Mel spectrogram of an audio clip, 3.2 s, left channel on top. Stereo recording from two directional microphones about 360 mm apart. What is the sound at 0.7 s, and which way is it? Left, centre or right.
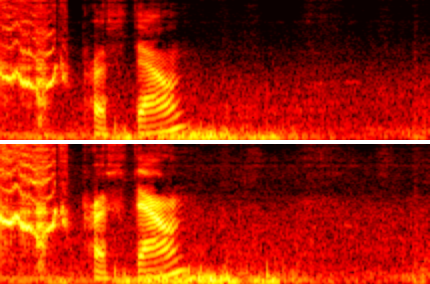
Speech, centre.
